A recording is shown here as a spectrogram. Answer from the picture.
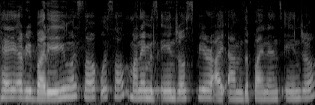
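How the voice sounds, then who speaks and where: With a Jamaican accent, a woman talks at a fairly quick pace in a fairly high, dark and mellow voice. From Jamaica, Saint Mary. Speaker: finance entrepreneur. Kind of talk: podcast interview.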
